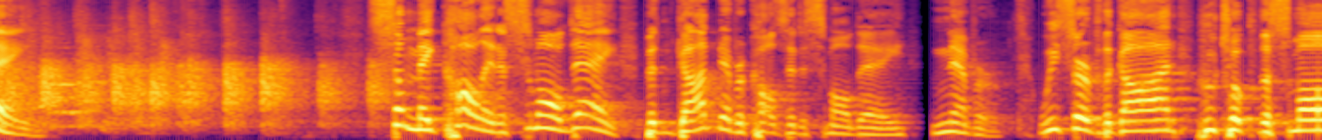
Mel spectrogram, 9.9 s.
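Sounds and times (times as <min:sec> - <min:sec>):
speech: 0:00.0 - 0:00.7, 0:03.0 - 0:09.9
group of people clapping their hands: 0:00.0 - 0:03.5.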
